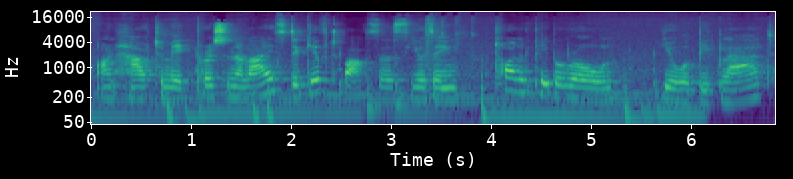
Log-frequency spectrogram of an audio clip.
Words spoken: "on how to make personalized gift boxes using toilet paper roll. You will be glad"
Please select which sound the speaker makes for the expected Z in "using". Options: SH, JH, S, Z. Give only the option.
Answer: Z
